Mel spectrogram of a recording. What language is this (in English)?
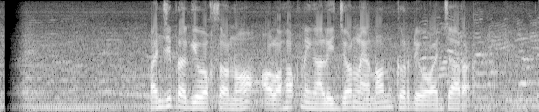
Sundanese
